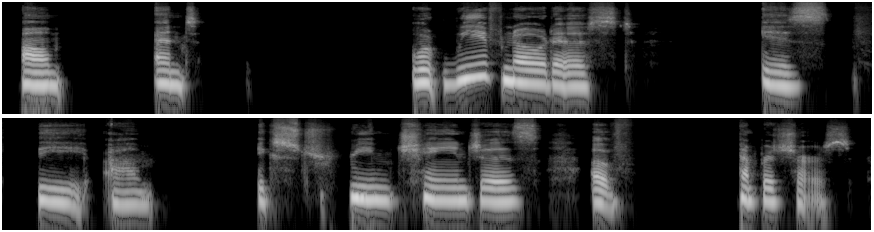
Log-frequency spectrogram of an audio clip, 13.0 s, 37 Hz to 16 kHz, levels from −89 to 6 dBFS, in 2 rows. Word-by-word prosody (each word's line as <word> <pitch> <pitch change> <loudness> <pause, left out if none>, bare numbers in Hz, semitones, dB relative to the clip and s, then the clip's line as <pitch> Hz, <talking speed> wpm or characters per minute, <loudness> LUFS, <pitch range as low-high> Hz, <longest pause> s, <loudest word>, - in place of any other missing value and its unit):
um, 180 -1 +5 0.7
and 190 -3 +1 1.6
what 205 0 +5
we've 260 +8 +3
noticed 185 -7 +2 1.0
is 170 -3 -1 0.6
the 170 - 0 0.2
um 150 -1 -5 0.8
extreme 195 -4 +1
changes 185 -3 0 0.4
of - - -1 0.8
temperatures. 175 -2 -3
185 Hz, 55 wpm, -24 LUFS, 175-200 Hz, 1.6 s, um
